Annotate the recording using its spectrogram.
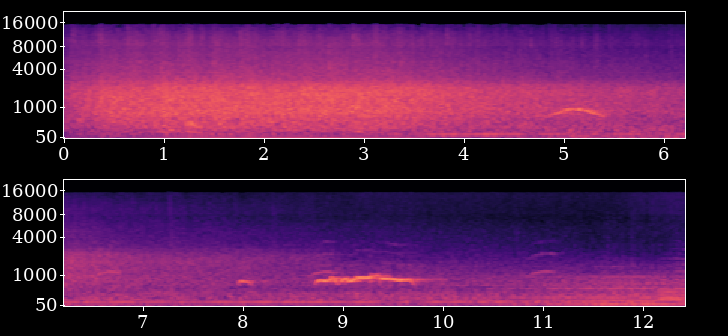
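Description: An owl calling, a single arched call about five seconds in and a quick run of calls near the nine-second mark, over a broad rushing noise that is loudest in the first few seconds and then fades.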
